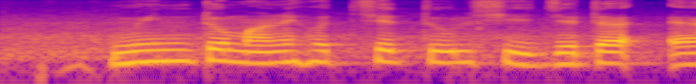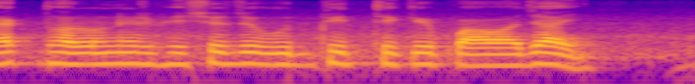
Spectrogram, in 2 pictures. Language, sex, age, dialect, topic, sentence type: Bengali, male, 18-24, Northern/Varendri, agriculture, statement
